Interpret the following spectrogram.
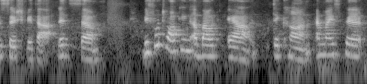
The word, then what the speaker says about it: Deccan: Going back to Sushmita, let's, before talking about Deccan, am I pronouncing it correct? Yes, Deccan?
